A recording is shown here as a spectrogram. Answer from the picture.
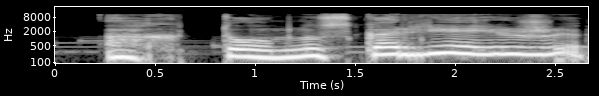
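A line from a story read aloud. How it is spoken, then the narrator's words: Shouting. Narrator (Russian): закричала Эвива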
